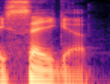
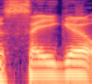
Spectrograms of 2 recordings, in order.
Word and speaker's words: Sega: to talk different I I'm pretty sure this is just how Australians would say Sega the fact is like even among like British and American people it's either Sega or it's Sega and it's like they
